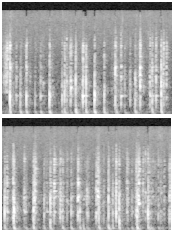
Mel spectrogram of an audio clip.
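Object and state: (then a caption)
Darbuka drum with plastic head. Fingertips and nails tap quickly on a hollow darbuka drum with a white plastic head, making a steady run of short, dry taps in a rhythmic drumming pattern. Each tap has a low, hollow thump under a brighter click and dies away almost at once.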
